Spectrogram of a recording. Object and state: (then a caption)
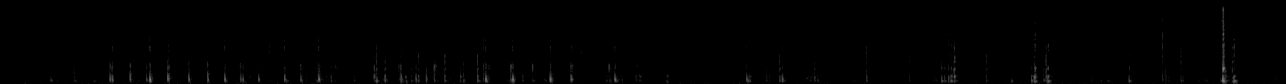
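Printed cardboard box. Long acrylic nails tap and scratch the front face of a medium printed cardboard product box, the packaging for a typewriter music box, likely full and standing on a felt mat. Quick, dry, low-pitched taps come in dense irregular bursts with soft scratchy rustles between them. Each tap dies away almost instantly.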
